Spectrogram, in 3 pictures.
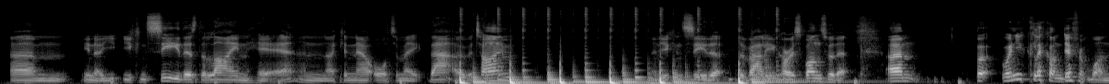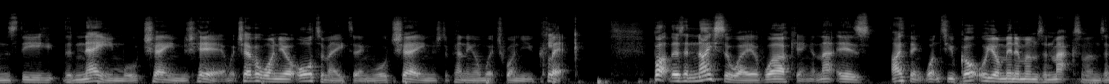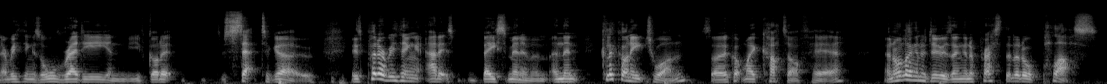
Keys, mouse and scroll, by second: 4.7 space, 7.0-7.9 typing, 8.2 super+z, 17.4 super+z.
